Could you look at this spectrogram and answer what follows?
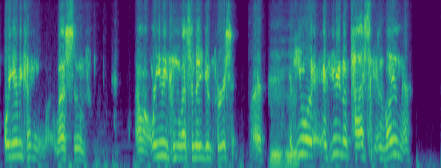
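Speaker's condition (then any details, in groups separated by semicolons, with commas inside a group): Mild cerebral palsy; speech impediment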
